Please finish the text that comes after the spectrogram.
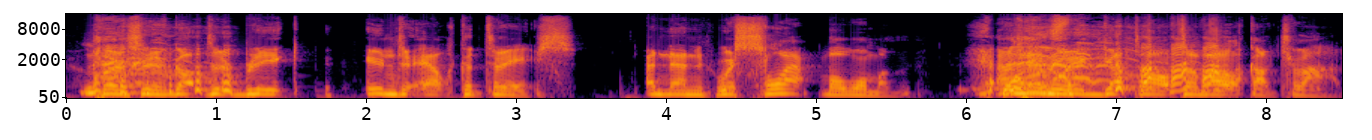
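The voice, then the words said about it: Bad Sean Connery impression. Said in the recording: “Are you doing Sean Connery? ... that's the worst Sean Connery I have ever heard in my life.”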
